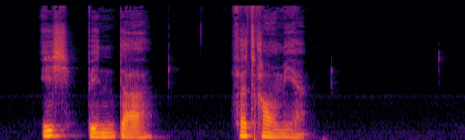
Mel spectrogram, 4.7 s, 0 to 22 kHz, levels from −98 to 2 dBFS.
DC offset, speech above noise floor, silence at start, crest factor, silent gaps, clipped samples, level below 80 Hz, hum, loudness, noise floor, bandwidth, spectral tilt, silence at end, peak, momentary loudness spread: under 0.1%; 54 dB; 0.4 s; 20 dB; none; under 0.1%; -58 dBFS; none; -26 LUFS; -79 dBFS; 18 kHz; -6.5 dB/octave; 1.6 s; -8 dBFS; 14 LU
